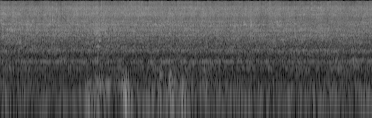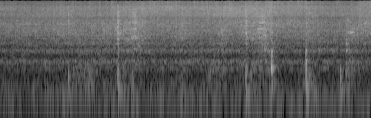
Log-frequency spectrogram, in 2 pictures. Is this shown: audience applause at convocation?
no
